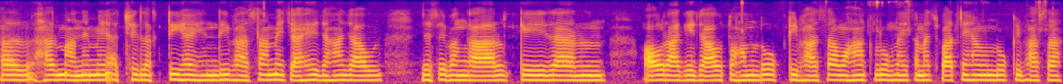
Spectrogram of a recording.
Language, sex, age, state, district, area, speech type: Hindi, female, 45-60, Uttar Pradesh, Pratapgarh, rural, spontaneous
